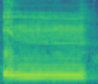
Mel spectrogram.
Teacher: ان نون پر تشدید ہے غنہ ہو جا رہا ہے ان غنہ یعنی آواز کو ناک میں تھوڑی دیر رکھنا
